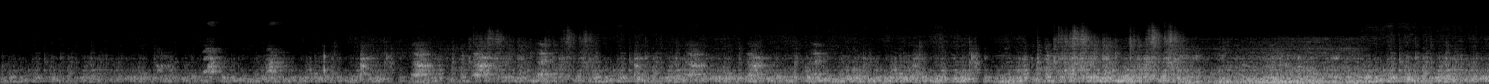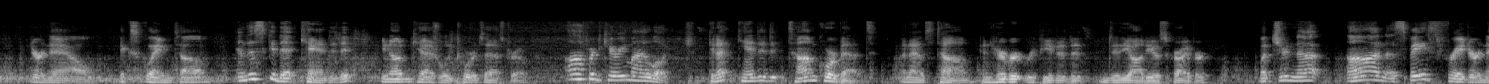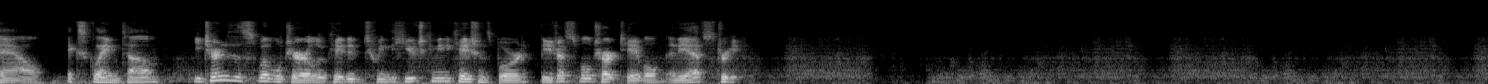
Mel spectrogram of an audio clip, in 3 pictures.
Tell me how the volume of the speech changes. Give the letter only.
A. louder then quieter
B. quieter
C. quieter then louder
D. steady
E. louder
D.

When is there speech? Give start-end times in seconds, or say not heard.
15.2-37.1.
